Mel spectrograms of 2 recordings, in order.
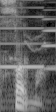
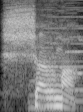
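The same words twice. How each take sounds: First: The name begins with an 's' sound. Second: The name begins with a 'sh' sound. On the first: The speaker calls it wrong. "Not शर्मा" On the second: The speaker calls it right. "It's शर्मा"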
